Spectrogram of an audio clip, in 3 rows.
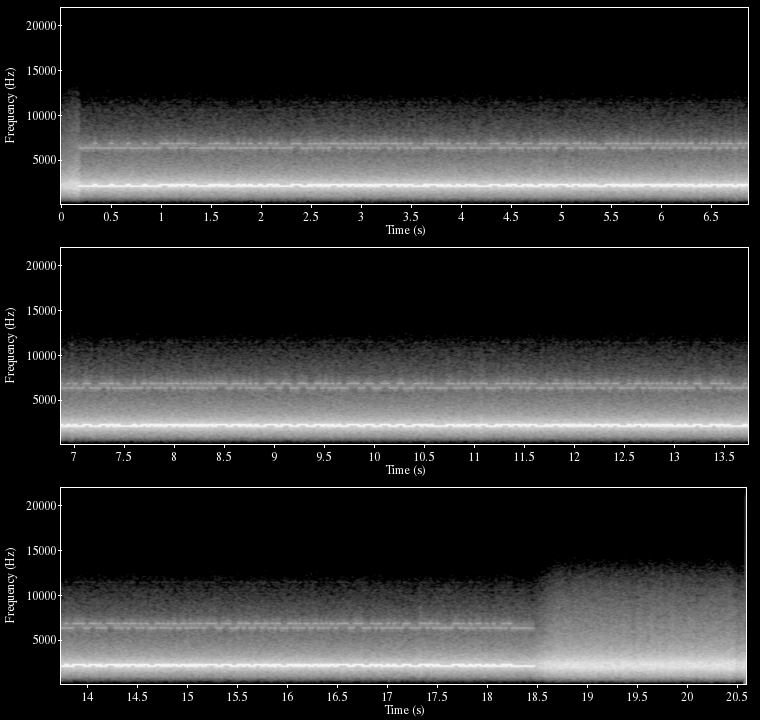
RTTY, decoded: DK7ODE DE VE7OBG TNX FER CALL. UR RST 599 599. NAME MARY MARY. QTH BRISTOL BRISTOL. HW?

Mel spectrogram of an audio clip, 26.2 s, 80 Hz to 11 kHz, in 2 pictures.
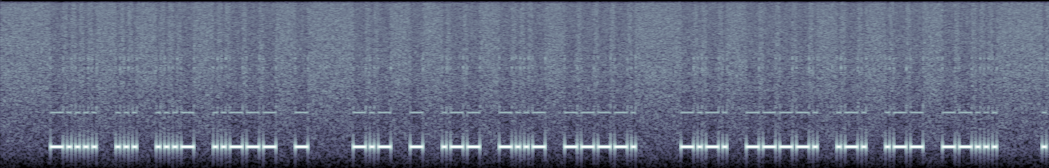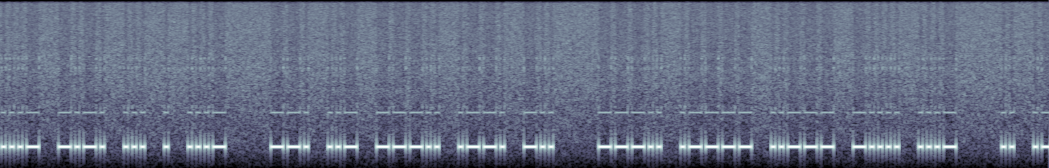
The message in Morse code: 6SV2T KTWX9 C9RW7 4CSEV GU8PD 8126V …

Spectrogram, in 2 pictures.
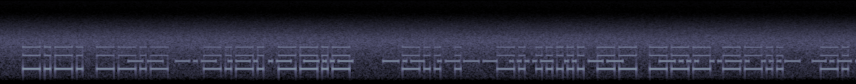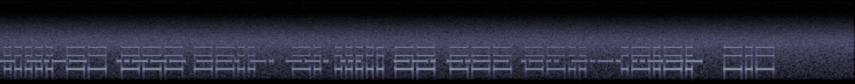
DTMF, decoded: none

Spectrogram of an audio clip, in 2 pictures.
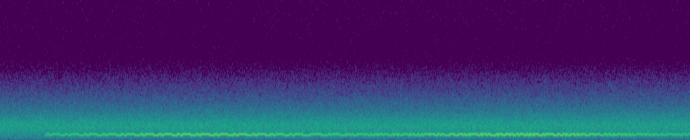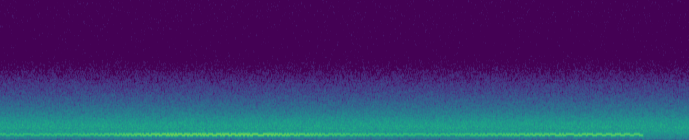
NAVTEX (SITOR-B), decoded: ICVTF DTNXA VIRFB QJISH RLMUP DKGUR UBDVJ RDMLM

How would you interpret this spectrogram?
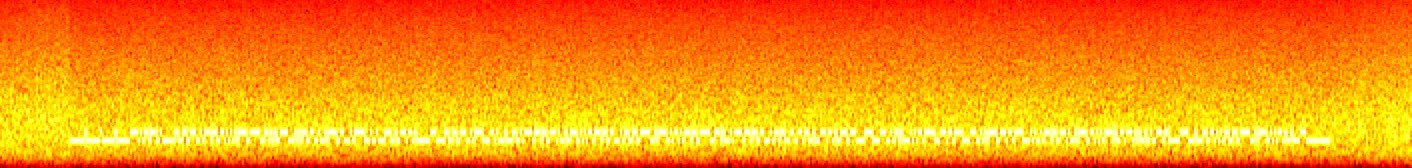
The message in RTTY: IN RETROSPECT, MINOGUE HAS CITED THE CLIP AMONGST ONE OF HER FAVOURITES.

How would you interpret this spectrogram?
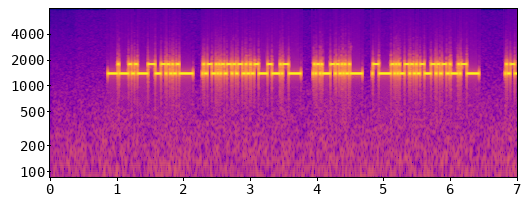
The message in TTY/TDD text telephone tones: IT WAS NAMED FOR A …

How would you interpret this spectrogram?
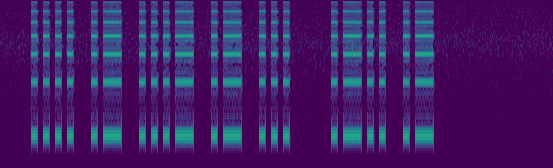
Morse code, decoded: HAVAS LA

